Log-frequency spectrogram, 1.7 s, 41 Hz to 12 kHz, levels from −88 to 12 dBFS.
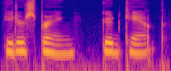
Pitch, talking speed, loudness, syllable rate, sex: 185 Hz, 105 wpm, -16 LUFS, 3.7 syllables/s, female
